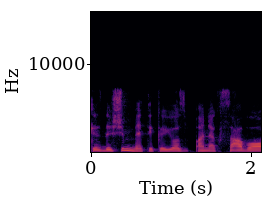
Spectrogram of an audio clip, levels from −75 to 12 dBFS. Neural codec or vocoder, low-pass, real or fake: none; 7.2 kHz; real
